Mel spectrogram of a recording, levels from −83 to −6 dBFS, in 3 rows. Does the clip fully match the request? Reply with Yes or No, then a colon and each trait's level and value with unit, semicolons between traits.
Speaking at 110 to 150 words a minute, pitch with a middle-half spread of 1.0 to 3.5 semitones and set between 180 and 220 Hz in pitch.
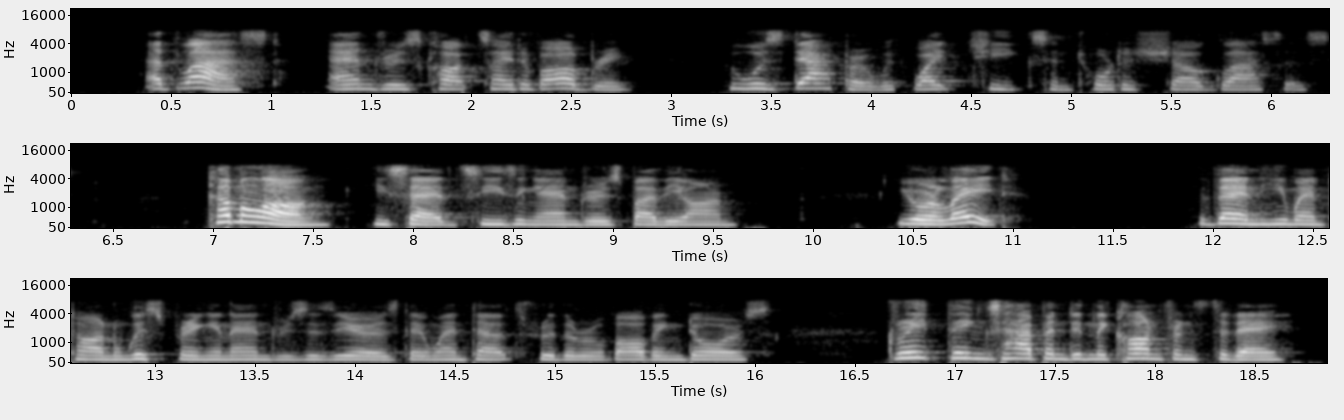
No: average, 165 wpm; average, 3.2 semitones; high, 190 Hz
